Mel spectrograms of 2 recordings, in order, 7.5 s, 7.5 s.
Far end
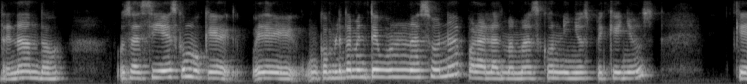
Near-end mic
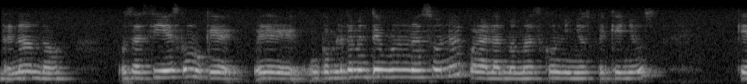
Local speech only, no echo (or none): none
